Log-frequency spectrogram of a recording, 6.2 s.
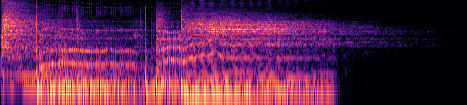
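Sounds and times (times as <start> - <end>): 
battle defeat jingle: 0.6 - 4.5.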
